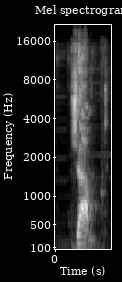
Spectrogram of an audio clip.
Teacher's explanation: No extra sound, just a sharp t at the end. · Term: ninja sound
